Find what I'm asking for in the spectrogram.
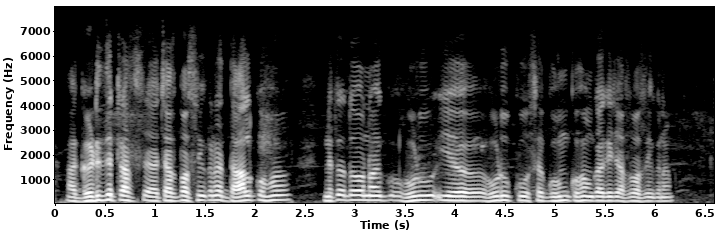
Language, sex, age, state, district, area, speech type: Santali, male, 18-30, West Bengal, Malda, rural, spontaneous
